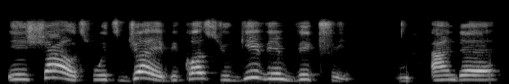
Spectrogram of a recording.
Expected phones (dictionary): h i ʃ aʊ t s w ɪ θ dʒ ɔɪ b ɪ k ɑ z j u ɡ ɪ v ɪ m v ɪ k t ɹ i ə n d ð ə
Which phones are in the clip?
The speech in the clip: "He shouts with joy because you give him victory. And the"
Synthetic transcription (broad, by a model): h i ʃ aʊ t s w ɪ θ dʒ ɔɪ b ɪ k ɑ s j u ɡ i v ɪ m v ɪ k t ɹ i ə n d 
